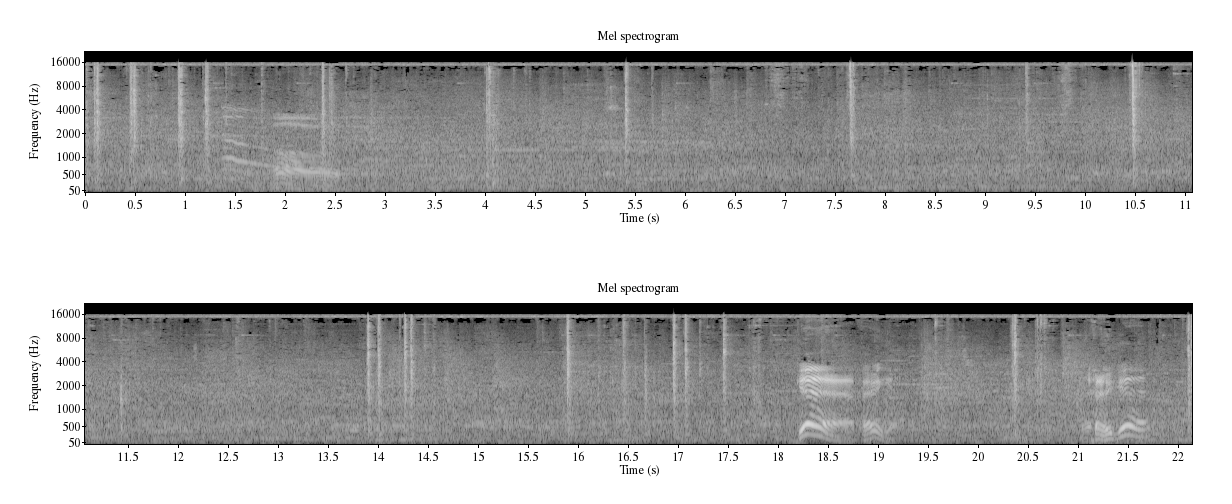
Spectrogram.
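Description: A pinball machine plays electronic sounds and music.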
